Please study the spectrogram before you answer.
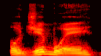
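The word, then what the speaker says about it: Ojibwe: for chipa yeah um chipa was like a m mispronunciation of a jibway um and ojibway um we call ourselves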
